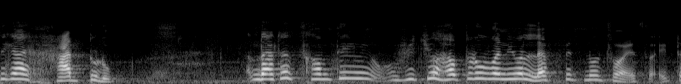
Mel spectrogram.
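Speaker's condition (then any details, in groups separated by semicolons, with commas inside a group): Cerebral palsy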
